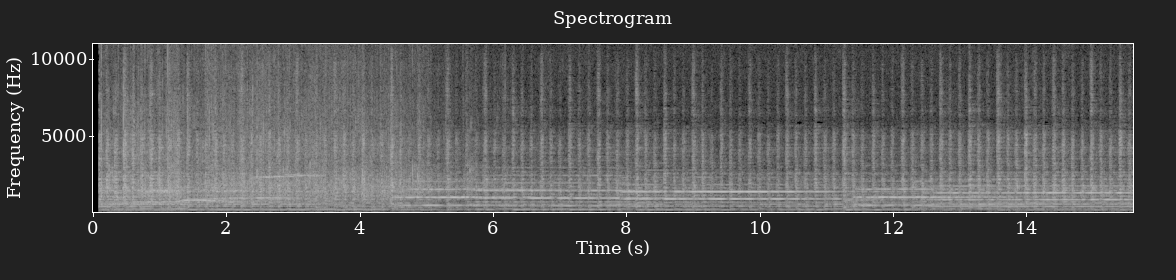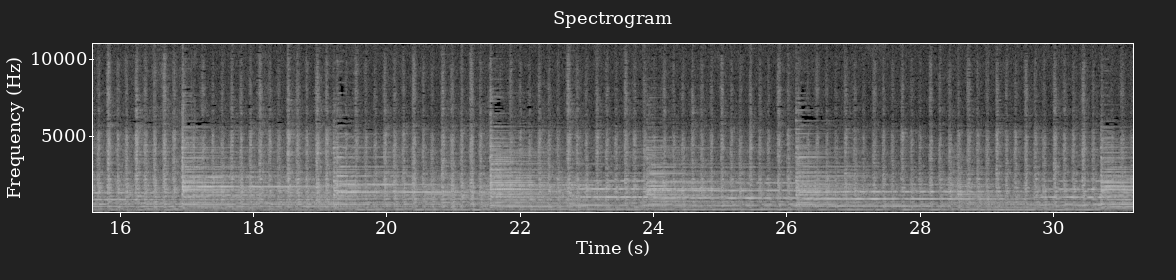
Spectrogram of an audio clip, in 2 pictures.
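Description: Live acoustic band playing an instrumental passage, with sustained melodic notes from a brass horn over grand piano and cello.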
